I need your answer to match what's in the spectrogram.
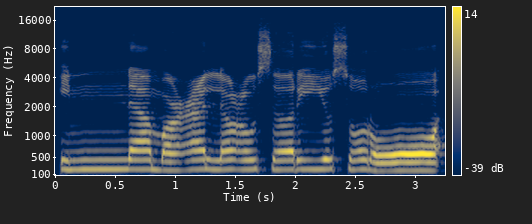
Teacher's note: एक ज़बर के साथ अलीफ लगा कर वक़्फ़ करेंगे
